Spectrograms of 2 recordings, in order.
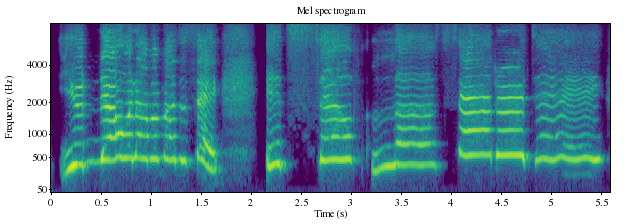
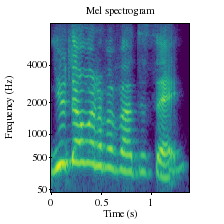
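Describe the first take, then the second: First: Excited catchphrase. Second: Said in the usual way. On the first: Shown as a demonstration.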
